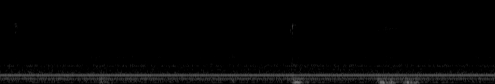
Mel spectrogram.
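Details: Quiet indoor room tone with a steady electrical hum and a few soft ticks and thumps.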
